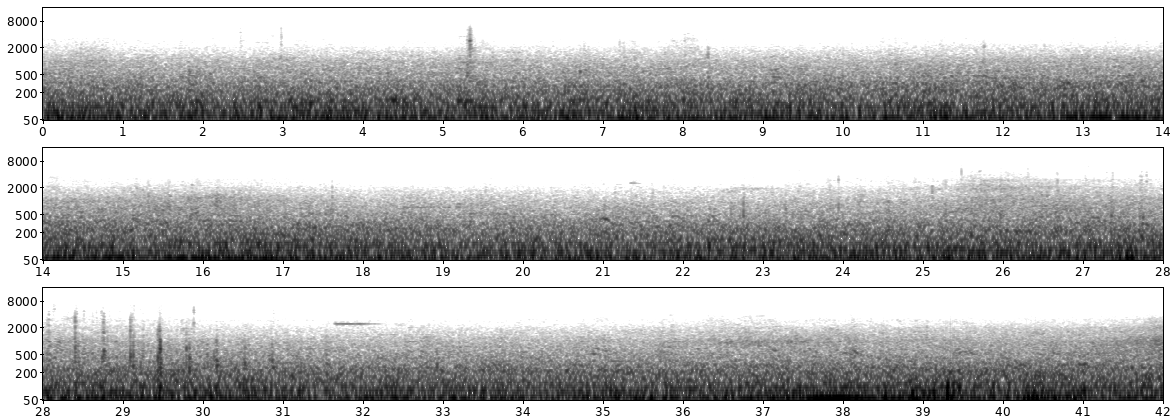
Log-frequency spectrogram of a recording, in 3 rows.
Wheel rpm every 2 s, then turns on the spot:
0, 0, 0, 0, 0, 0, 0, 0, 0, 0, 0, 0, 0, 0, 0, 0, 0, 0, 0, 0, 0.
none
